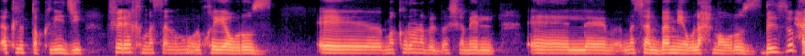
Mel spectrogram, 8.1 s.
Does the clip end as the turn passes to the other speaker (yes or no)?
yes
